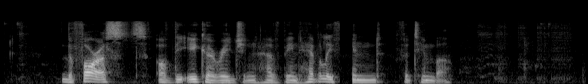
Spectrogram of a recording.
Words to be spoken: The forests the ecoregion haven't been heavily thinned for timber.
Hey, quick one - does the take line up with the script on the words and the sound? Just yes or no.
no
